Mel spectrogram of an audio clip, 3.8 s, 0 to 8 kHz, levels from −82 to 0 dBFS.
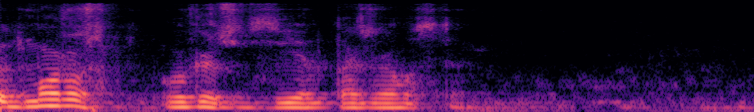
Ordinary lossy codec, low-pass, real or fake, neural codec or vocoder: AAC, 48 kbps; 7.2 kHz; fake; codec, 16 kHz, 4 kbps, X-Codec, HuBERT features, trained on LibriSpeech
